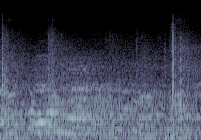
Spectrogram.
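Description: Badminton rackets striking a shuttlecock: a couple of sharp, crisp hits, the loudest near the end. They sound over a steady background of many voices chattering in a large sports hall.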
